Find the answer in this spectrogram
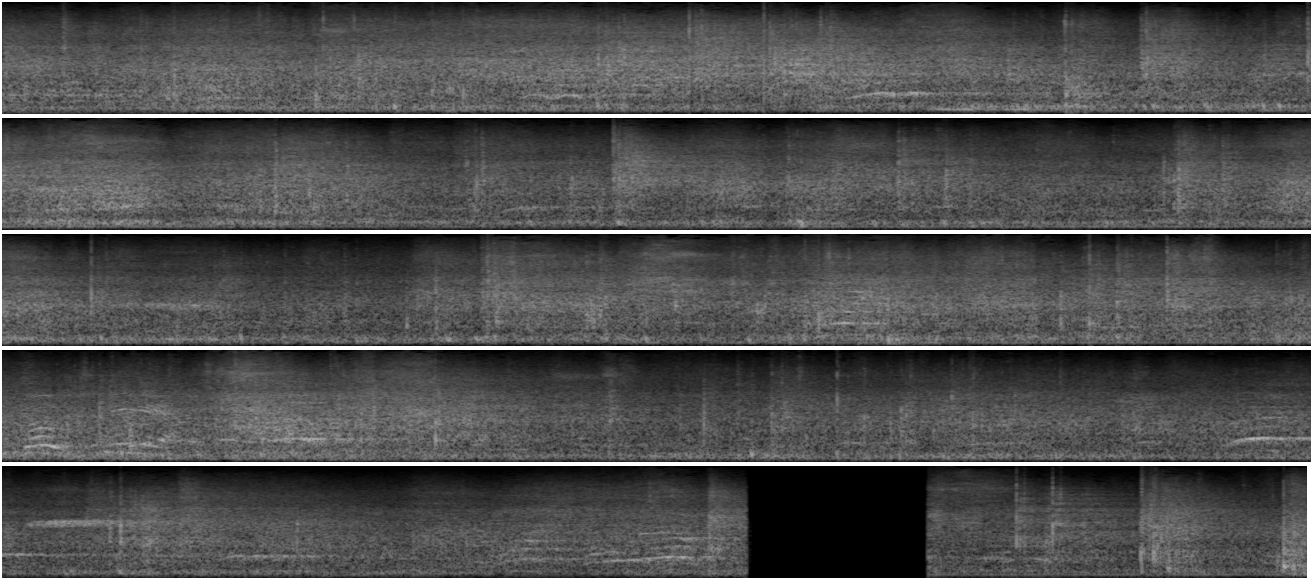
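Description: Ice rink din during a hockey game: skates scraping, sticks and puck clacking, and sharp knocks of the puck and players against the boards, mixed with scattered shouts and voices from players and spectators.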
